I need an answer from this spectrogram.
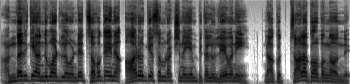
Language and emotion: Telugu, angry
